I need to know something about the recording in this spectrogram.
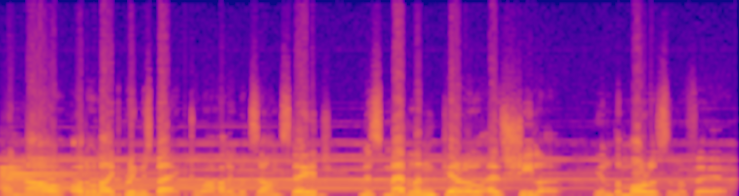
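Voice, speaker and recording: An American man making formal, measured, dramatic announcements in 1940s radio style, on an old broadcast recording. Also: mid-range voice, big pitch swings. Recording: old radio broadcast, loud music behind.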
